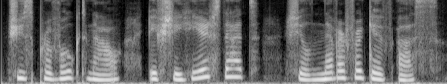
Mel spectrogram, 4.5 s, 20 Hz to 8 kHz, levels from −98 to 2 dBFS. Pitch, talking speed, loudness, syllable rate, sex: 220 Hz, 145 wpm, -16 LUFS, 4.3 syllables/s, female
